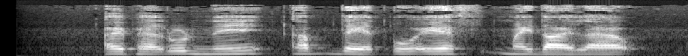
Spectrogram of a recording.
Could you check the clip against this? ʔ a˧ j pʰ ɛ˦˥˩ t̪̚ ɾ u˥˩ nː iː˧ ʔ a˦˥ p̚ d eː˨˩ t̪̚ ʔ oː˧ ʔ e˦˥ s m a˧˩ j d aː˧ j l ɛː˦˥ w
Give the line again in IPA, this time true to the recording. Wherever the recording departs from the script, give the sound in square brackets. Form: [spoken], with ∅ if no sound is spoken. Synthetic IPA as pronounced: ʔ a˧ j pʰ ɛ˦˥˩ t̪̚ ɾ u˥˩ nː [iː˦˥] ʔ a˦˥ p̚ d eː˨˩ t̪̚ ʔ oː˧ ʔ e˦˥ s m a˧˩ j d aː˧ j l ɛː˦˥ w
